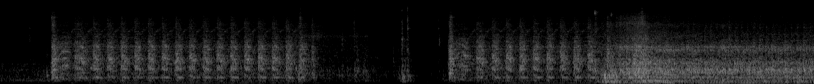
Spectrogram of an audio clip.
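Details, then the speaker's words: Renault 1.5 dCi (K9K) in a Kangoo with leaking injector back-leak, return hoses pulled for testing: long even cranking at about four beats per second, a stall, more cranking, then it catches and idles around 900 rpm; hard starting from leaking injectors. "alors il est peut être logique que le démarrage soit beaucoup plus compliqué maintenant pourquoi parce que comme on a tiré les durites y adhèrent qui rentrait"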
